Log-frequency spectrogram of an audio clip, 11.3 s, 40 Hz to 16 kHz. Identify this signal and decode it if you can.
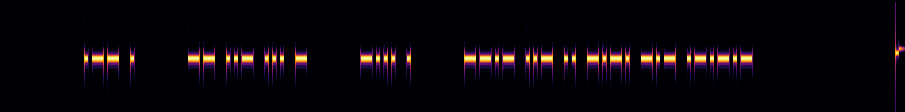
Morse code, heard as a keyed tone, about 25 wpm, 700 Hz. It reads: WE MUST BE QUICK.
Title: 2x Word-Spacing - Sentences from Top 500 Words - 25wpm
